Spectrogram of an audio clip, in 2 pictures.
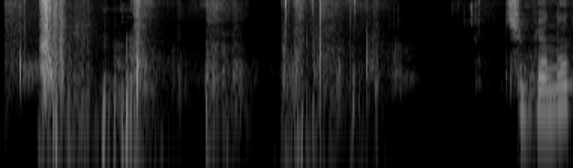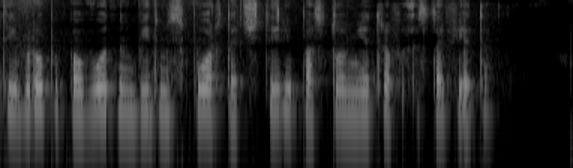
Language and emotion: Russian, neutral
